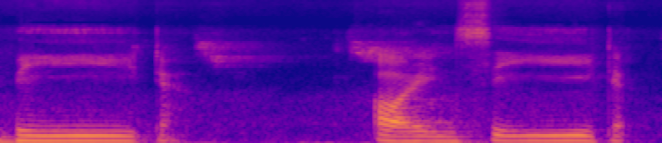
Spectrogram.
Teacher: E is high and front vowel.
